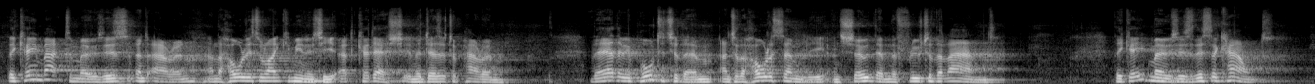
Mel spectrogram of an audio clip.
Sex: male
